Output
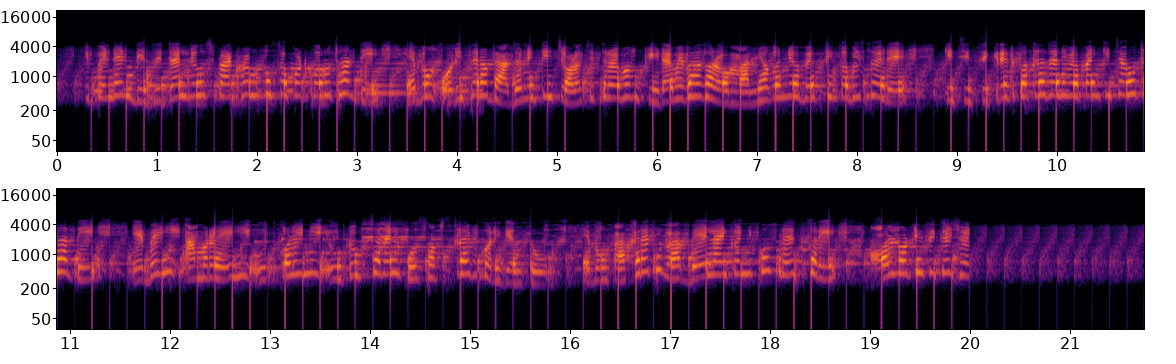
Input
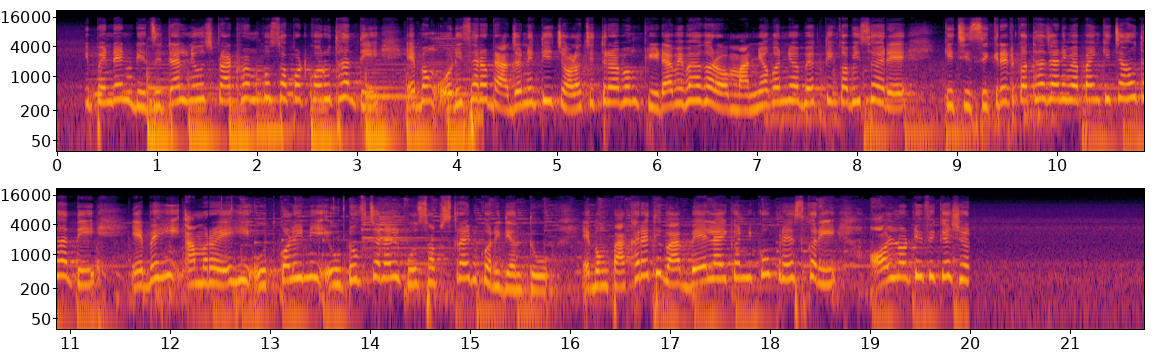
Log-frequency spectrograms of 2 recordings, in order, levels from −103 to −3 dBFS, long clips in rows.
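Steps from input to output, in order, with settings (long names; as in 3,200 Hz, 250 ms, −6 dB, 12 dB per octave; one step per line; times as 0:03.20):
single-sideband voice off tune +72 Hz 280–3,500 Hz
auto-filter band-pass saw up 5.7 Hz 730–2,800 Hz
level −2.5 dB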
